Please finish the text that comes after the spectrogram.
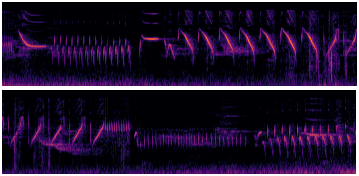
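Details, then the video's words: Canary in breeding condition, fired up by other birds' calls: a steady buzzy note, then a rapid run of loud sweeping whistles, a low buzz and a final high rattling trill. "Kenari Gacor Mental Juara Birahi Tinggi Makin Galak Saat Dengar Burung Lain Bunyi"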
